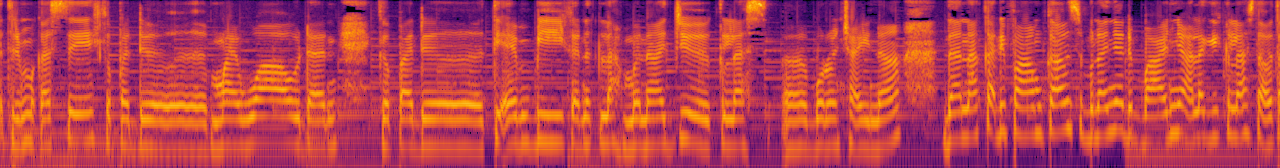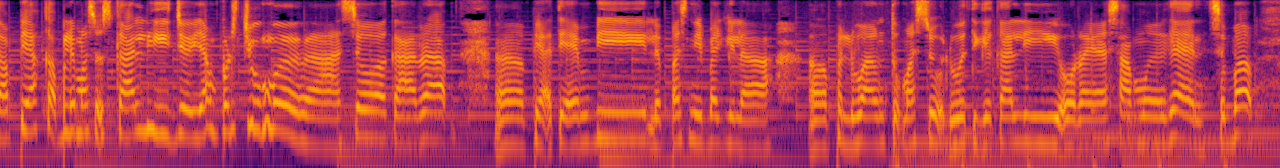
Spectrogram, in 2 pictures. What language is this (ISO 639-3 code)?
msa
